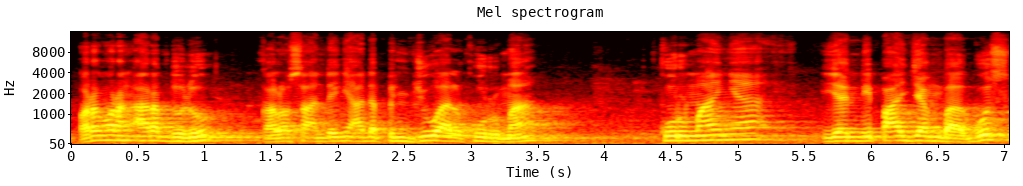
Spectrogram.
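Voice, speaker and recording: A man, an Islamic preacher, giving a conversational religious study lecture with everyday examples and Arabic phrases, his pitch jumping up for emphasis. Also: slight background noise. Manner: rises sharply in pitch for emphasis. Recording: reverberant hall with faint ambience.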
